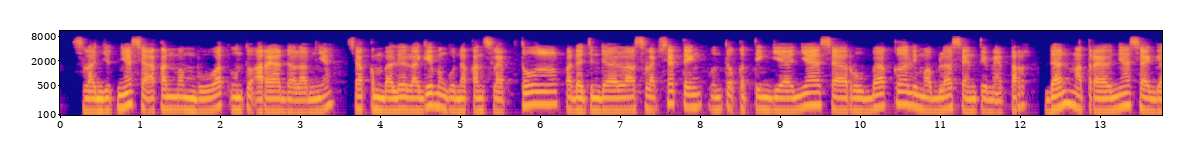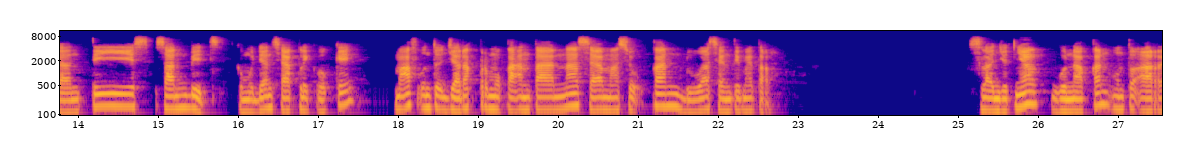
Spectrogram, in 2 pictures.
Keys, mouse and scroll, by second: 3.3-5.5 drag, 8.4 typing, 10.5-11.5 drag, 12.7-13.8 drag, 14.5-15.6 drag, 17.1-18.2 drag, 20.7-21.8 drag, 22.7 2, 24.7-25.9 drag.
